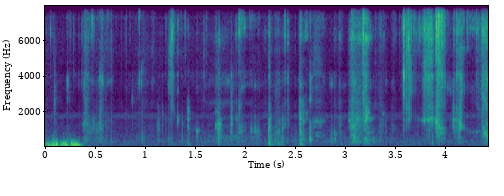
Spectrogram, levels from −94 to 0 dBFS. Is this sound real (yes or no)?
no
